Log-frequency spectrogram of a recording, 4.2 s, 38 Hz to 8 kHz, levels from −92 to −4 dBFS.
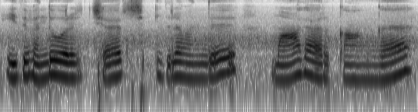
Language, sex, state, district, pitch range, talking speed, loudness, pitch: Tamil, female, Tamil Nadu, Kanyakumari, 190-220 Hz, 115 wpm, -18 LUFS, 200 Hz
